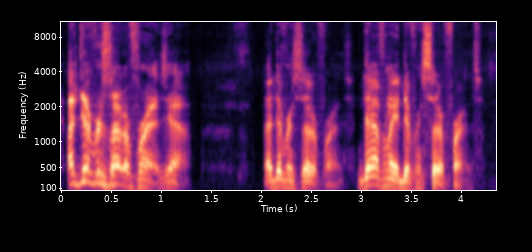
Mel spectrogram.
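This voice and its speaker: Animated man in his fifties, close dry sound. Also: medium pitch, racing, creaky, husky, dry recording. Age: 50s. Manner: rambling, repetitive, profane. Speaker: guest on a call-in show. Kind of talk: casual, candid chat.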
